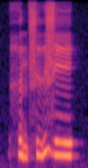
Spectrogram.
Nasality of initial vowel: oral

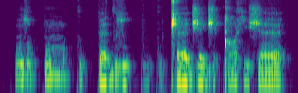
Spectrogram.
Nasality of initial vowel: nasal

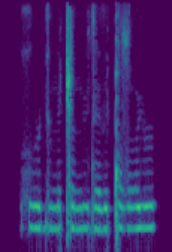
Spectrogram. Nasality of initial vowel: oral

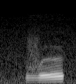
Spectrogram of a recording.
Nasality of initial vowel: oral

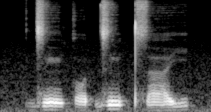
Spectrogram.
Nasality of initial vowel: nasal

